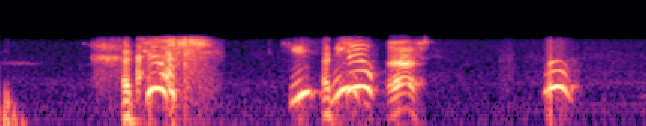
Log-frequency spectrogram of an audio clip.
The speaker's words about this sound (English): Achoo.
